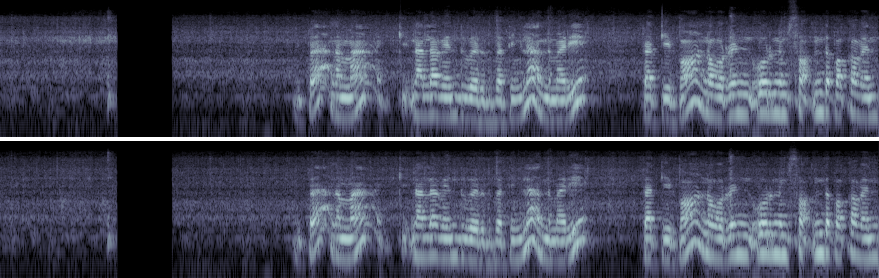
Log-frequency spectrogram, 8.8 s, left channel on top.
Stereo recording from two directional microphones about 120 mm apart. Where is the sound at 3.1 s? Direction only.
40° right (ahead or behind).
